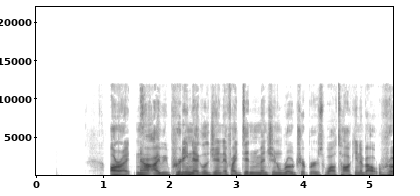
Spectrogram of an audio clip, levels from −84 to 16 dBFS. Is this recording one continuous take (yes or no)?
yes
